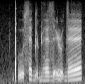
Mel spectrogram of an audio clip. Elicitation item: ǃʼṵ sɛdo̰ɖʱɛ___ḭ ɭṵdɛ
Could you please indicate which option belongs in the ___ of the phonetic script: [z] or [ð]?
z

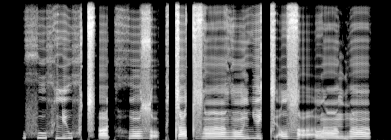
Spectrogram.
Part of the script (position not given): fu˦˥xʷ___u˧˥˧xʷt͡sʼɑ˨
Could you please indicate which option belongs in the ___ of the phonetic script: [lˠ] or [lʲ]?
lʲ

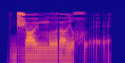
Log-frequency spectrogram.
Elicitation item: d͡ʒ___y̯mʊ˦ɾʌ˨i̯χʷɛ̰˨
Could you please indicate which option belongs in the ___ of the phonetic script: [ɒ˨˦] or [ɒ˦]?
ɒ˦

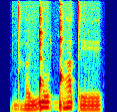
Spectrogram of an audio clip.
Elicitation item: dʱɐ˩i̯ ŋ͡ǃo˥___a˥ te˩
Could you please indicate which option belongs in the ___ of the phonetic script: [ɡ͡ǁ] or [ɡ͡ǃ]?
ɡ͡ǃ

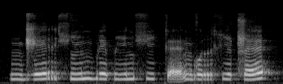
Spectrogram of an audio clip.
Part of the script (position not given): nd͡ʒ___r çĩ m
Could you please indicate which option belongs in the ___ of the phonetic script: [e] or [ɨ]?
e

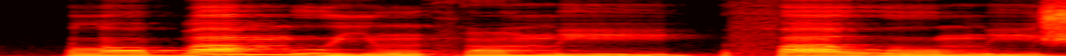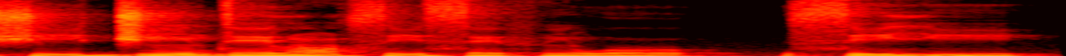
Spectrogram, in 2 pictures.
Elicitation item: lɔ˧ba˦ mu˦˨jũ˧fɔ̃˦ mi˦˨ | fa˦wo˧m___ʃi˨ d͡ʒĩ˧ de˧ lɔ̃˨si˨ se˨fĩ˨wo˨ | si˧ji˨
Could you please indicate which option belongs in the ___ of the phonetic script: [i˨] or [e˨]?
i˨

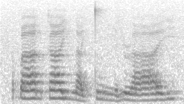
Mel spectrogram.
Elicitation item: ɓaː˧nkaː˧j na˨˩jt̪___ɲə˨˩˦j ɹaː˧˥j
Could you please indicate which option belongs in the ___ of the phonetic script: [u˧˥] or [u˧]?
u˧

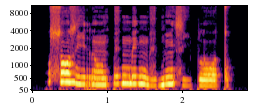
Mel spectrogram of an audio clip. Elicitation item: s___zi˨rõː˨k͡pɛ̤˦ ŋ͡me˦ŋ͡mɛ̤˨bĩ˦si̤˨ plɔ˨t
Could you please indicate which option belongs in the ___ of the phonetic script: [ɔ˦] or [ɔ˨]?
ɔ˦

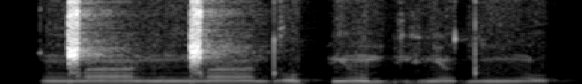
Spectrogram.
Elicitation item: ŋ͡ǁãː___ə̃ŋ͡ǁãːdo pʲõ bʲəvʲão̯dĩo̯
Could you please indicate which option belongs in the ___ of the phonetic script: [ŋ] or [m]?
ŋ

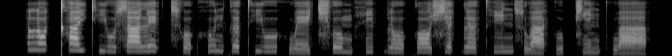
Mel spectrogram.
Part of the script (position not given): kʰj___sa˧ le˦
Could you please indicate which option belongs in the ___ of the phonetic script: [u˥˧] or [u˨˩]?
u˨˩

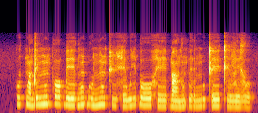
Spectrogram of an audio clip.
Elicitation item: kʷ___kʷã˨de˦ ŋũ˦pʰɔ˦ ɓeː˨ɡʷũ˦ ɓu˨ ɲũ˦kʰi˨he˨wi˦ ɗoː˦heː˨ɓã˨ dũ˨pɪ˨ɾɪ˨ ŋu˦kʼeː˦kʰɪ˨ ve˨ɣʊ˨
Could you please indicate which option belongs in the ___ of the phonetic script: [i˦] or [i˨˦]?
i˨˦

